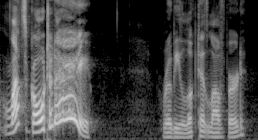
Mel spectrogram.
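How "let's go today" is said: shrill, loud, high, squawky bird voice. Narrator reading a story aloud, voicing Lovebird: squawky Lovebird voice. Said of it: "in a squawky voice Lovebird said".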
